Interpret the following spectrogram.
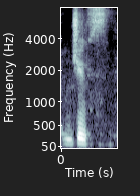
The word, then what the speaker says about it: juice: got Jew and also pay attention to the pronunciation there we don't really say the I write juice so juice coffee and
